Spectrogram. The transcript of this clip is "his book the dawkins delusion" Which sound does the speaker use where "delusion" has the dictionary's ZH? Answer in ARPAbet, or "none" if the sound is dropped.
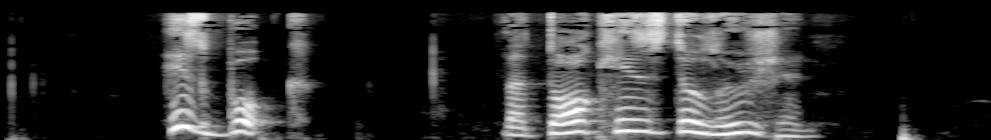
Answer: ZH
